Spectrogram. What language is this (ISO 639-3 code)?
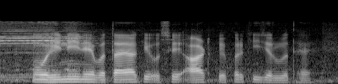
hin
